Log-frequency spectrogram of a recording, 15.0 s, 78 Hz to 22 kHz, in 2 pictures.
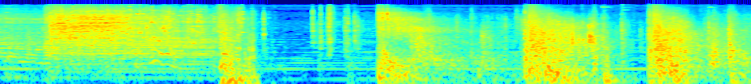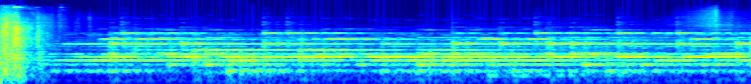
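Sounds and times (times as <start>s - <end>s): gunfire bangs: 3.8s - 7.8s.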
